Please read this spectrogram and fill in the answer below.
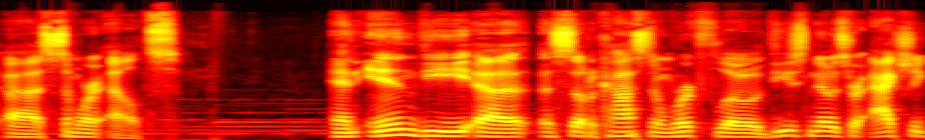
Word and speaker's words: Zettelkasten: So anyone says the Z in Zettelkasten is pronounced more like a TS, like a Zettelkasten.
